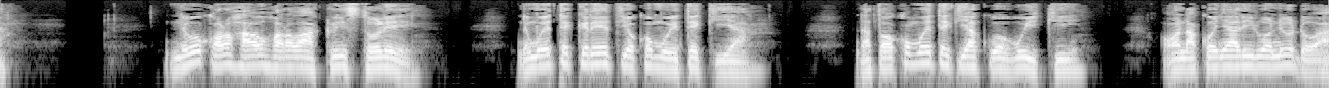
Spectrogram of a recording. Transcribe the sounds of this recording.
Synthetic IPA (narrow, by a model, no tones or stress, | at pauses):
neɣokɔɾɔɦaoɦɔɾɔwakɾistoɾe | nʔemwetekeɾetiɔkomwetekia | nʔatɔkomwetekiakuɔɣwiki | ɔ̰nakoɲaɾiɾwɔneondowa̰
